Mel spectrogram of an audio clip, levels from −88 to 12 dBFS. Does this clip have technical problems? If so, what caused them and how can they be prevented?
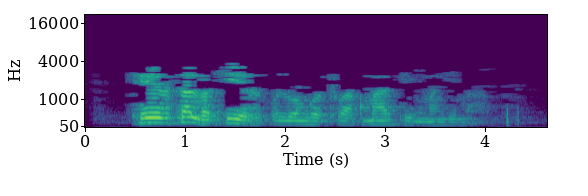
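Yes. Heavy MP3 compression damage runs through the whole speech clip. Nothing survives above 3.7 kHz, and the remaining sound is watery and swirling, with smeared consonant onsets. This is likely from an MP3 encode at a very low bitrate, around 8 kbps, where the encoder cut the treble and dropped weak frequency lines that flicker between frames. A simple low-pass filter would dull the sound without that shifting, bubbly texture. Encoding at a much higher bitrate, or with a lossless format, prevents it.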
